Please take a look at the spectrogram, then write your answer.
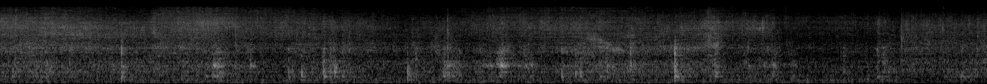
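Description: Cabbage and fish head curry with spices being stirred in a pan, a steady close sizzle with scattered scraping strokes and soft clinks throughout, no talking.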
